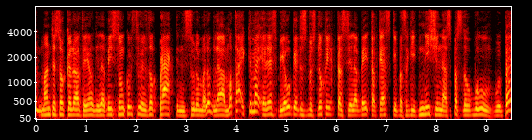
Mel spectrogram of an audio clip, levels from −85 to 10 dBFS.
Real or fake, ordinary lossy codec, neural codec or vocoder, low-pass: fake; AAC, 48 kbps; codec, 16 kHz in and 24 kHz out, 0.4 kbps, LongCat-Audio-Codec, two codebook decoder; 7.2 kHz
